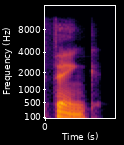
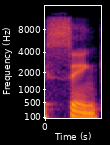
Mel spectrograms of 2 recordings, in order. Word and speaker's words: think: Take the word think. Many learners say sink instead of think.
